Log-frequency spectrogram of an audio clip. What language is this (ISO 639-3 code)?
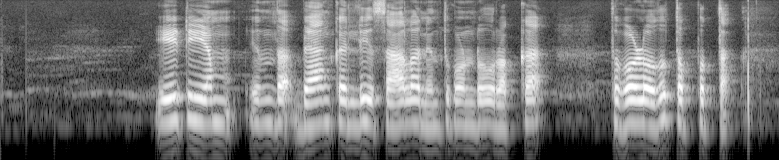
kan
